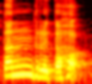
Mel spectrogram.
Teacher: फिर है द्र का अर्थ हुआ द आधा और र पूरा, उस पर ई की मात्रा लग जाएगी तो क्या बन जाएगा, द्रि, तंद्रि, और त लास्ट वाला भी पूरा उसमें अमिक्स करना है, तंद्रित। त में अ की मात्रा तो विसर्ग को पढ़ेंगे ह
